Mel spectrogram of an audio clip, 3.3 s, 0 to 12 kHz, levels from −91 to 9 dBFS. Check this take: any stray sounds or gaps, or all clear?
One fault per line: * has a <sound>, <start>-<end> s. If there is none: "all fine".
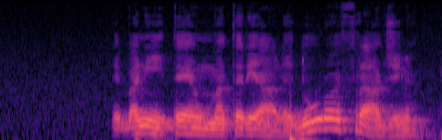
all fine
